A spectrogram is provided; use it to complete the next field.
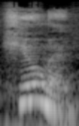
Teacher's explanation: in a word human here the stress is on the first syllable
